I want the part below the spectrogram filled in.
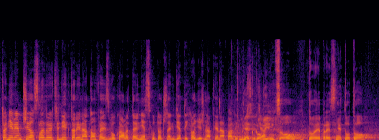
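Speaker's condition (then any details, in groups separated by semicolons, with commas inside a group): No condition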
